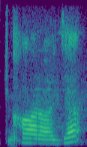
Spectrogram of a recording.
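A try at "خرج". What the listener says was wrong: Enggak, jangan nanya dong. Kayak yang jawab. Kharaja. Jangan kayak kharaja keluar gitu. Jadi kayak yang jawab kharaja gitu.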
